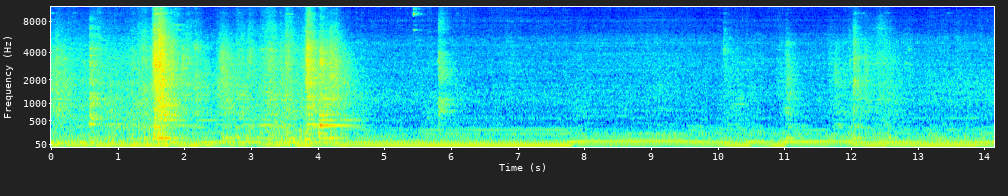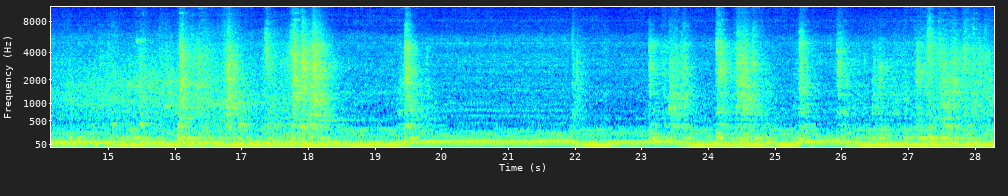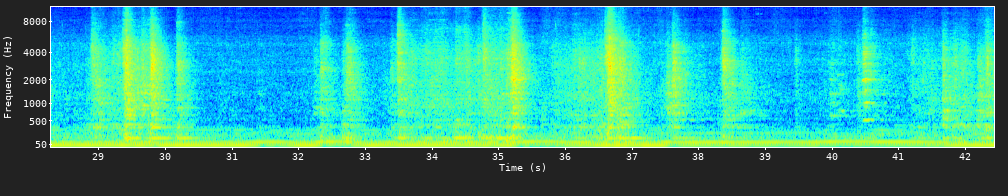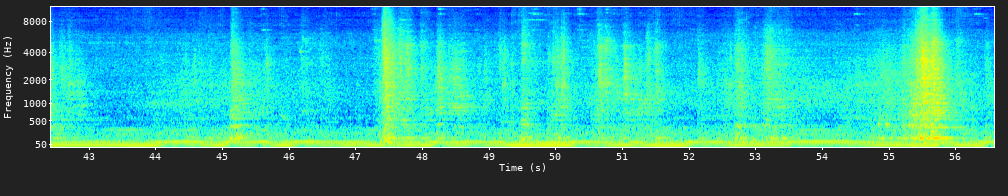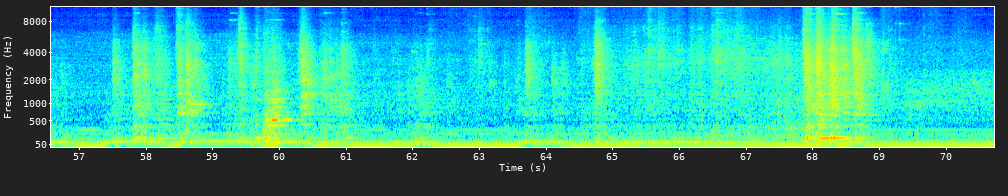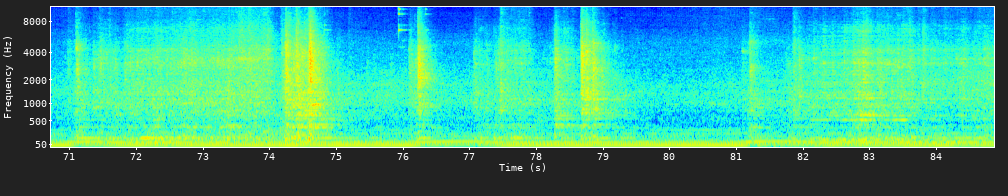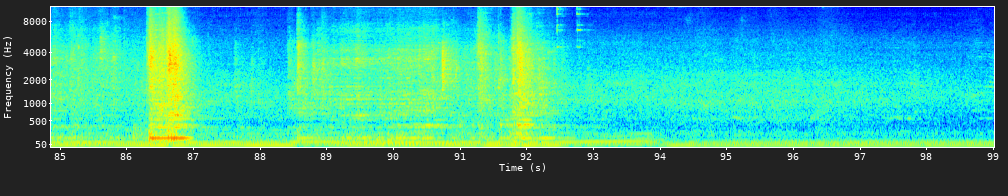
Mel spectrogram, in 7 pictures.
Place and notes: Nice weather for binaural recordings.
The infinite variety of noises is infinite.
Rijeka, Croatia, 28 February, 08:00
